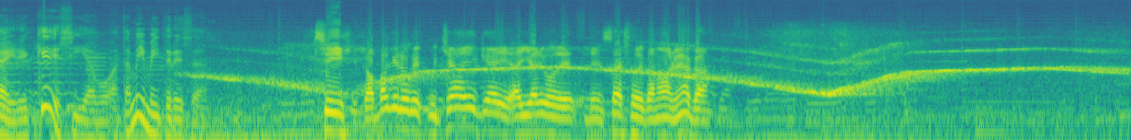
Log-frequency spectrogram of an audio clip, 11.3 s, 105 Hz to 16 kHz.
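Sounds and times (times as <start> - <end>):
speech: 0.0 - 2.2, 3.2 - 7.3
emergency vehicle siren responding to a crash of a motorcycle into a taxi: 1.2 - 11.3.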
